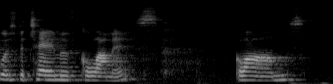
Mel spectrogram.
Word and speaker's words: Glamis: The Beast of Glamis Castle, which I believe is pronounced Glams. – Glams. – Glams. I don't know whether to go for just my own phonetic pronunciation or whether I have big hopes for your Scottish accent on this episode. – It's spelled G-L-A-M-I-S, the Beast of Glams Castle.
